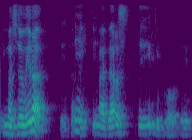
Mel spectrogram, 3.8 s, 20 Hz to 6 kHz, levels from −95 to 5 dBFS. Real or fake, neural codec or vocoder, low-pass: fake; codec, 16 kHz, 2 kbps, FunCodec, trained on Chinese and English, 25 frames a second; 5.4 kHz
